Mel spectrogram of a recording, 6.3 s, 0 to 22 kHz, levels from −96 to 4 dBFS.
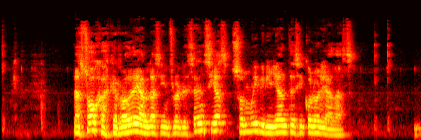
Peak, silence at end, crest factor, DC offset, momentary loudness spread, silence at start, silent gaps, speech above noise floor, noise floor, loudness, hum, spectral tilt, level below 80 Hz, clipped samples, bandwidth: -2 dBFS; 0 s; 18 dB; under 0.1%; 10 LU; 1.1 s; none; 34 dB; -52 dBFS; -18 LUFS; none; -5.5 dB/octave; -64 dBFS; under 0.1%; 13 kHz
